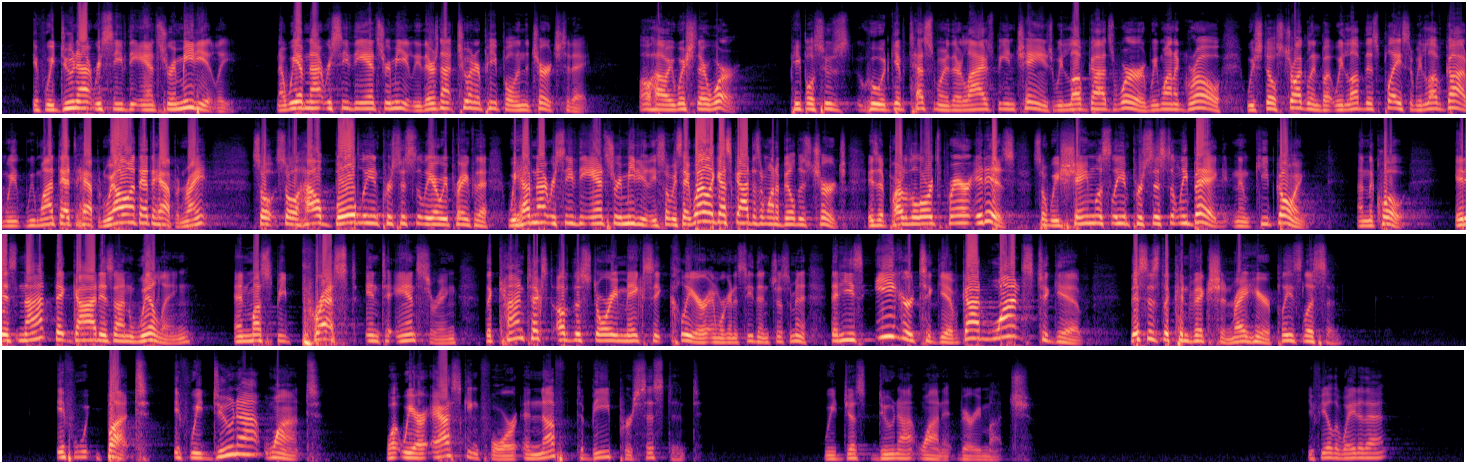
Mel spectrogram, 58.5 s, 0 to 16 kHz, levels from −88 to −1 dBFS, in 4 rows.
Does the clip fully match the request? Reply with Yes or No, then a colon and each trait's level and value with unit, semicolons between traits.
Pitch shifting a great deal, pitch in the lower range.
No: wide, 6.0 semitones; medium, 175 Hz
